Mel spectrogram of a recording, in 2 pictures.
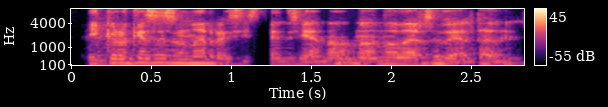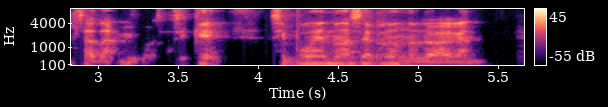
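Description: A man with a medium-pitched, somewhat breathy voice talks at a very fast pace, his pitch varying in an ordinary way. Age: 20s. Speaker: podcast co-host. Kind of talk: casual chat.

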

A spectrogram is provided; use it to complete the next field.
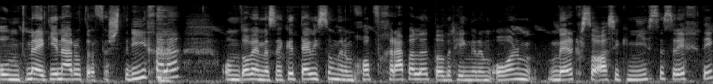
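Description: A woman's fairly high voice in a Swiss accent, fairly quick, with ordinary pitch variation and noticeable background noise. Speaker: travel podcast host. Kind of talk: casual chat.

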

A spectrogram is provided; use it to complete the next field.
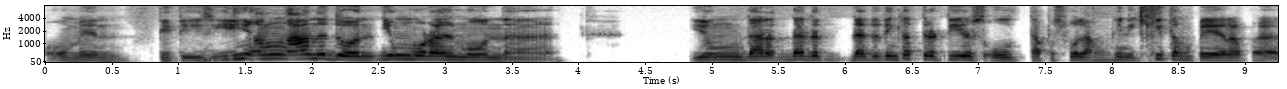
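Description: A man talks in a plain, everyday voice at a fairly slow pace. His fairly high pitch moves with lively intonation. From Germany. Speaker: comedian. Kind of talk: casual chat. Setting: video call.

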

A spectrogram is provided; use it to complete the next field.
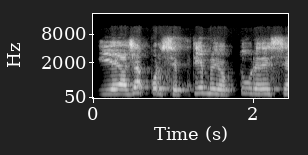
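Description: Fairly slow and high-pitched, a man speaks with an Argentine accent. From Argentina. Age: 50s. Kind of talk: casual interview.

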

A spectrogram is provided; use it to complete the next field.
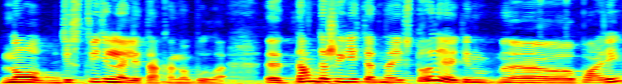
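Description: This woman has a plain, everyday voice, pitched fairly high. She talks at a moderate pace with ordinary pitch variation. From Luhansk, Ukraine. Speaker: writer. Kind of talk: casual chat. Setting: coffee shop.

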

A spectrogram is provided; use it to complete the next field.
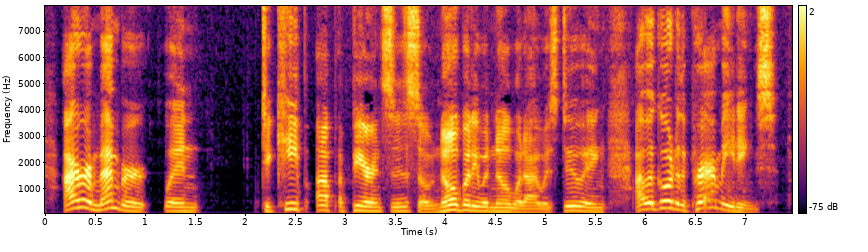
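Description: A man speaks at a moderate pace in a bright, sharp tone with high pitch and very wide pitch swings. The sound is dry and close with no echo, on a very clean recording with a silent background. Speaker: Bible study teacher. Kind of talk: reading viewer comments; Bible study lecture. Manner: animated.

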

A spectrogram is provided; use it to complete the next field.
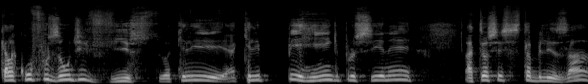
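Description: On a very clean recording with a silent background, a man speaks at a moderate pace, high in pitch with ordinary variation. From Minas Gerais, Brazil (Belo Horizonte). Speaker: entrepreneur, brewery founder. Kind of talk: interview.

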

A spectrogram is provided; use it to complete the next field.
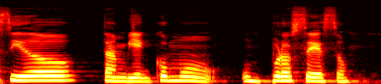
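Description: The recording is very clean, with a silent background. A woman at medium pitch speaks at a very slow pace with fairly even intonation. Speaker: fashion designer. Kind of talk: casual chat.

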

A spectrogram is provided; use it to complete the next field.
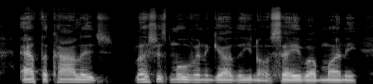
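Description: Dry and close with no echo, a man's fairly low voice has a dark, mellow tone, monotone, flat intonation and an American accent. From New Orleans, Louisiana. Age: 20s. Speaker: podcast co-host.

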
